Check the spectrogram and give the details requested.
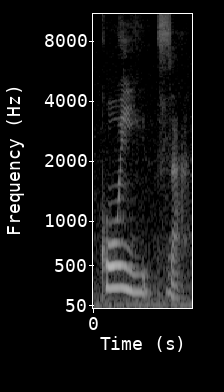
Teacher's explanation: Nós começamos com um O forte e depois um I fraco. Ou seja, nesse caso, a letrinha I assume o papel de semivogal e, portanto, eles não são separados, formando um ditongo.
